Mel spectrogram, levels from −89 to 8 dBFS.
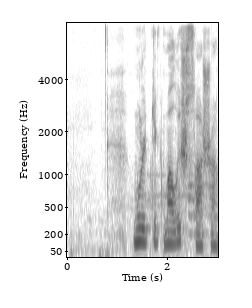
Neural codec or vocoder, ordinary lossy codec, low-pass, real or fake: none; none; none; real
